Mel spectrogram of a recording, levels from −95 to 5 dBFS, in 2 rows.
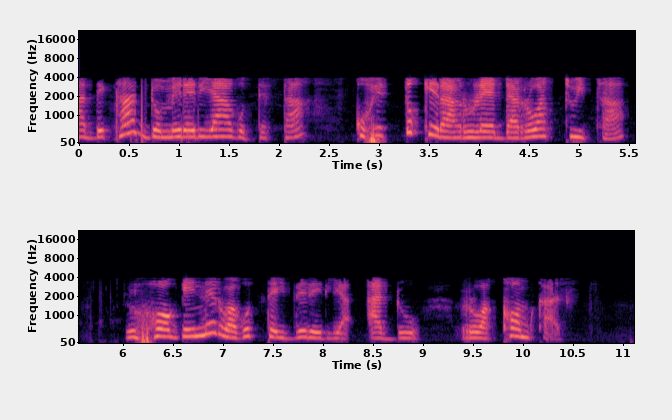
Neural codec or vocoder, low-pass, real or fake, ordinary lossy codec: none; 7.2 kHz; real; AAC, 16 kbps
